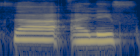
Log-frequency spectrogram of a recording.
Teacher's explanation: ثا کو ادا کرتے ہوئے آپ کی زبان کی جو ٹپ ہے وہ فرنٹ کے 2 دانتوں کے ساتھ لگے گی، جن کو ہم بائٹنگ ٹیتھ کہتے ہیں، اور آپ کی وہیں رکھے زبان کی ٹپ کو آپ نے یہ حرف ادا کرنا ہے تاکہ اس میں ذرا سی بھی بز نہ آئے.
